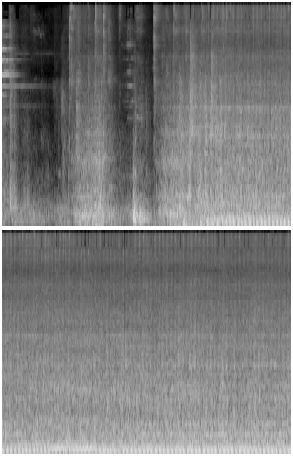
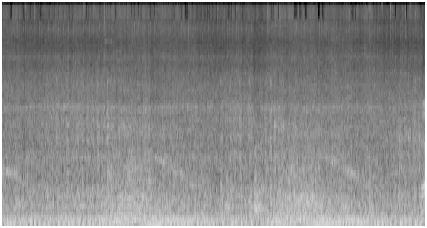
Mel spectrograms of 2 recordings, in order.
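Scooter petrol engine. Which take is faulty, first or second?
second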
